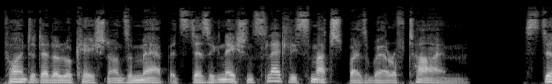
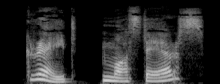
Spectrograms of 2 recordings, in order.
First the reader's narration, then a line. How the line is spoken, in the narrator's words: groaned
